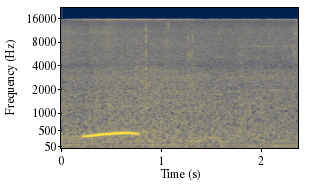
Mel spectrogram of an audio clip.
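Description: A bird's single low coo: one pure note lasting about half a second, rising slightly in pitch.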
